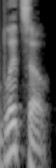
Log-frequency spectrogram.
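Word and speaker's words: Blitzø: The O is silent now.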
